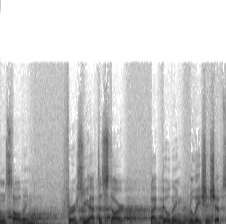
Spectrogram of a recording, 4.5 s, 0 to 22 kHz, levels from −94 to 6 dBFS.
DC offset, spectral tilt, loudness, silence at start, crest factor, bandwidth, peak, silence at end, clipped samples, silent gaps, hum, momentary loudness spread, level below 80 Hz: under 0.1%; -5.5 dB/octave; -14 LUFS; 0 s; 14 dB; 15 kHz; 0 dBFS; 0 s; under 0.1%; none; none; 7 LU; -52 dBFS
